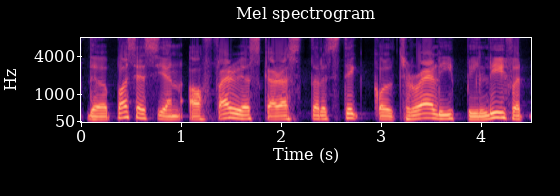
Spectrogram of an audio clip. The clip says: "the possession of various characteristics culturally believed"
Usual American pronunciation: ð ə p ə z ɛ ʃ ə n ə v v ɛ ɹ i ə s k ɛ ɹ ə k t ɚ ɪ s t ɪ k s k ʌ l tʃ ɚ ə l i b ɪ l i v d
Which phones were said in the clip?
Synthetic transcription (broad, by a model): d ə p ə s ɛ s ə n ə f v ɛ ɹ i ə s k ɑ ɹ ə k t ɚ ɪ s t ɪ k k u l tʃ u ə l i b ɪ l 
